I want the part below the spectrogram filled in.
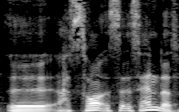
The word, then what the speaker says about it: Saunders: Sanders wird ausgesprochen. – Ich glaube, ja. – Jetzt, wo du es sagst, kommt mir das auch so bekannt vor, dass das dass Saunders falsch ist.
